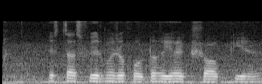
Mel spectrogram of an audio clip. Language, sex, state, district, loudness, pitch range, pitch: Hindi, male, Chhattisgarh, Raipur, -14 LUFS, 115-135 Hz, 125 Hz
